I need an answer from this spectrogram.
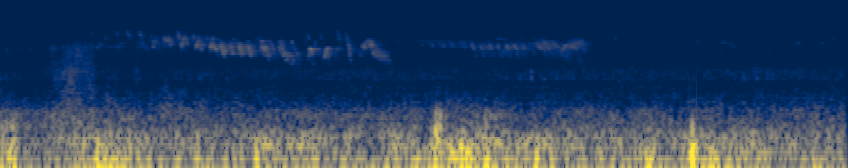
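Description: Bird song: a run of quick, high chirps and trills from about a second in to about six seconds in, over a steady low rumble.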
